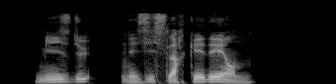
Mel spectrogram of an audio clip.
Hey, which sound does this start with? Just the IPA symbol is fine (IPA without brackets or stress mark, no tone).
m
